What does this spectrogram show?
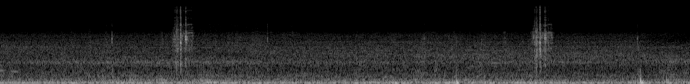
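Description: Steady low rumble of an Amtrak passenger train as heard from inside the car. A short high hiss comes about two seconds in and again about three and a half seconds later, with a couple of dull thumps near the end.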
